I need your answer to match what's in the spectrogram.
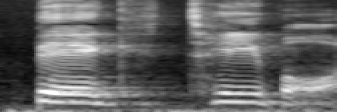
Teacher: I'm slowing down for those content words, big, and then table is going to be the longest because that's the noun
